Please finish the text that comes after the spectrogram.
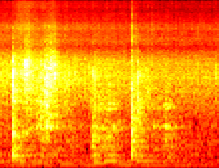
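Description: Tomato pasta stir-fried in a kadhai over a high gas flame, with a steady sizzle broken by several loud scraping strokes of the spatula against the pan, close and with no talking.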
